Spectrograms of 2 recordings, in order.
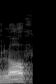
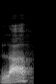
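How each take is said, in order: First: The vowel is a rounded 'aw' sound. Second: The vowel is an open 'ah' sound. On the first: The speaker calls it wrong. "इसे लॉफ या ऑन्ट नहीं कहेंगे" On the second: The speaker calls it right. "इसमें ए यू का उच्चारण आ होता है"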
